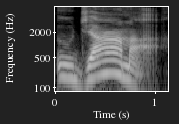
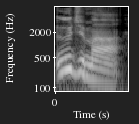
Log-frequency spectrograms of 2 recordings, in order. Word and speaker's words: Ujima: the third principle is uama amaama yes uh we pronounce it ujima but but we sing it uama the third uh the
